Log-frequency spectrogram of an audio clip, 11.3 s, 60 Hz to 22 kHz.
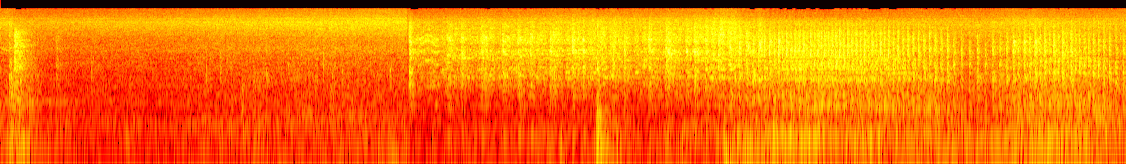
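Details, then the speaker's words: Chevy S10 Blazer 4.3 V6 after intake manifold and distributor install: cranks, catches and revs with a steady deep knocking tap; sounds like a rod knock yet not quite, source unclear, valves to be checked. "cuz this noise while it sounds like a rod knck it doesn't it also does not sound like a rod knck"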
